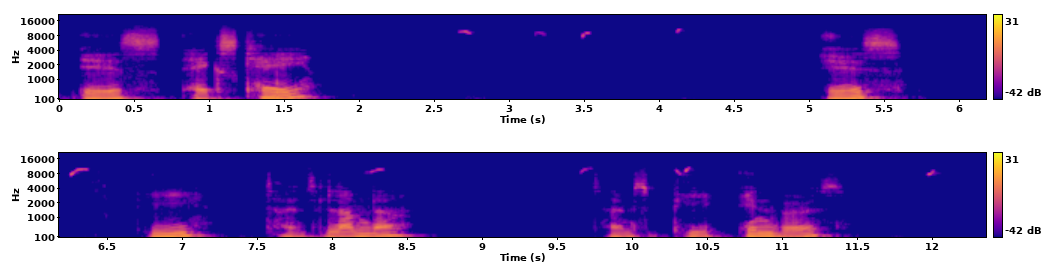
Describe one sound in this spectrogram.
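A man speaks calmly and clearly into a close microphone, in short phrases.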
